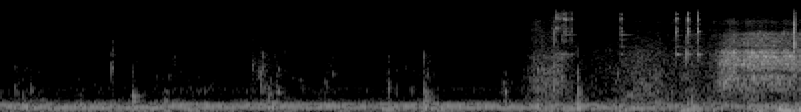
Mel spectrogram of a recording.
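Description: Bow-mounted electric trolling motor humming steadily, with a few light clicks. Near the end a spinning reel is cranked as a crappie is hooked.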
